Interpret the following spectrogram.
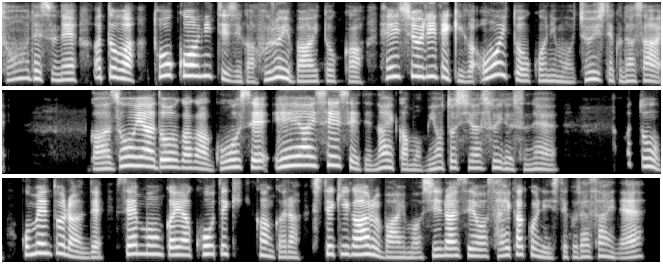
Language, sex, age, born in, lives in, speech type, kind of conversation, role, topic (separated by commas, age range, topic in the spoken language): Japanese, female, 50-54, Japan, Japan, read, expert-assistant, expert, SNSで広まる健康法の情報、信用できるかどうやって見分けますか？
